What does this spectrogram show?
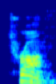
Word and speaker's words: trough: with bump what about trough yeah good good yeah exactly yeah you may not have realized but the GH in IPA I'd write it with an F yeah that's the fricative good what about thistle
